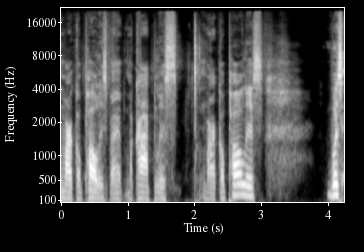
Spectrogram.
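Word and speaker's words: Markopolos: Marco Pol, well they say his name Marco Polus by Macopoulos.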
